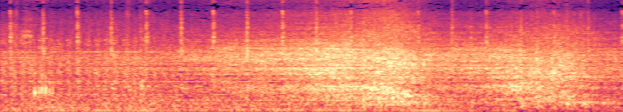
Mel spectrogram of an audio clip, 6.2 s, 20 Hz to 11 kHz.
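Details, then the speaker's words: Chrysler Town and Country van that quit at about 35 mph, after dealership replaced TIPM and powertrain module: starter churns steadily for several seconds but engine never fires; crank no start, recurring three or four times since. "now it's just giving me cranking so I'm gonna sit for a second it just crank crank crank won't start there it is"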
